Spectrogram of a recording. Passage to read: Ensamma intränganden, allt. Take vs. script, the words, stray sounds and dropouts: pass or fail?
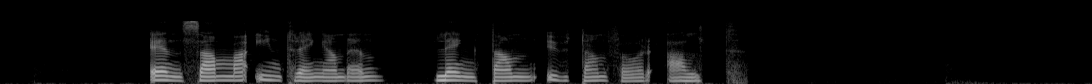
fail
